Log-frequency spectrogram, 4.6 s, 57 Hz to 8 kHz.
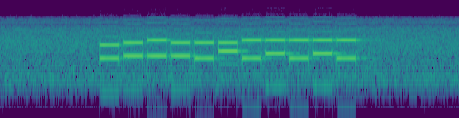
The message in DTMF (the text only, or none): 15652039393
